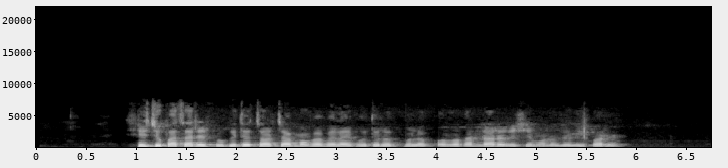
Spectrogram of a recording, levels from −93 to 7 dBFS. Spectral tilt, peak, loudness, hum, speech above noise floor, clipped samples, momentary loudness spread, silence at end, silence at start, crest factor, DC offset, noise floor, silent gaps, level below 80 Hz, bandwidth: -8 dB/octave; -2 dBFS; -18 LUFS; none; 58 dB; under 0.1%; 9 LU; 0.9 s; 1 s; 16 dB; under 0.1%; -75 dBFS; none; -56 dBFS; 7 kHz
